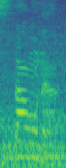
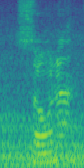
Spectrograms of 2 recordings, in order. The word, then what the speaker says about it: sauna: You didn't say it right. It's sona. Sona.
